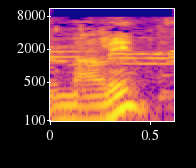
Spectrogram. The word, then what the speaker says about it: Mali: Znači, dobro sam akcentom Mali, nema veze sa Beogradom nikakve, država se zove Mali.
